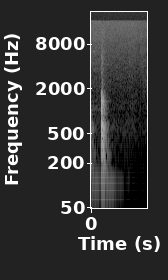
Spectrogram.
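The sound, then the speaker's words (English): A single dull knock on a toilet door while someone is inside, fairly loud, with a short low resonance that fades quickly into quiet. No voices. “Knock on door.”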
